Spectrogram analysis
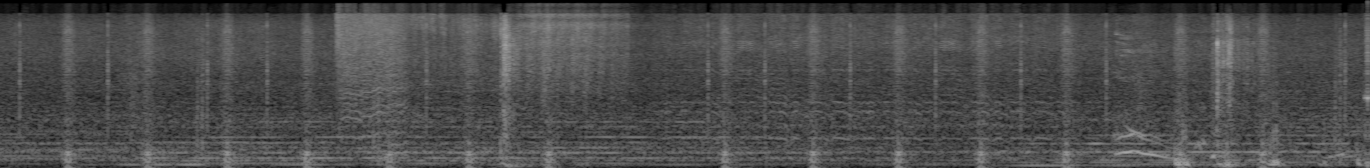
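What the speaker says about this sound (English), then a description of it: "Try to get past these guys before they create too many bees." Bees buzz continuously in the video game Hollow Knight, a droning insect hum under repeated sharp thuds and clicks from the gameplay.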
